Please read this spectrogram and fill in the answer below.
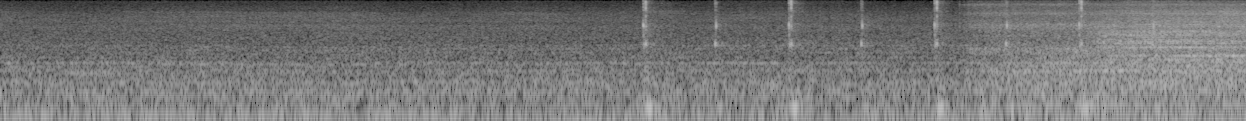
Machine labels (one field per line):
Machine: valve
